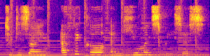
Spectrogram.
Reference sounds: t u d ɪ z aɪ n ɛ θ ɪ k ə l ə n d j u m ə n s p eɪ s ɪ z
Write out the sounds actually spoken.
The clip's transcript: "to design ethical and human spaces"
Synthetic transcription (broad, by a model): t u d ɪ z aɪ n ɛ θ ɪ k ə l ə n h j u m ə n s p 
